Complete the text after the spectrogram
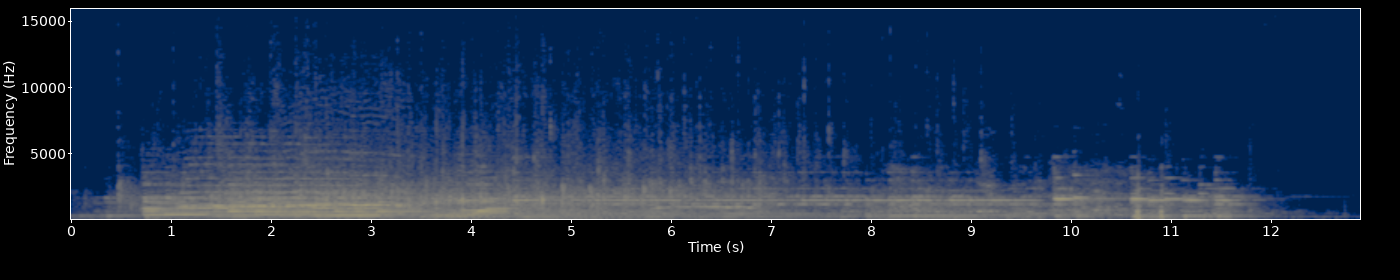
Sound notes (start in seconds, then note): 0.0 applause; 9.5 laughter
